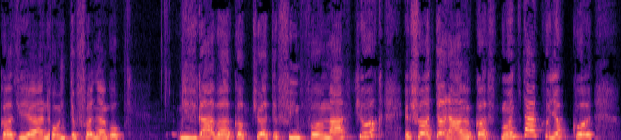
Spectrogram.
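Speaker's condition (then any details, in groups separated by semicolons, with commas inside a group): Deafblindness (hearing impairment)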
